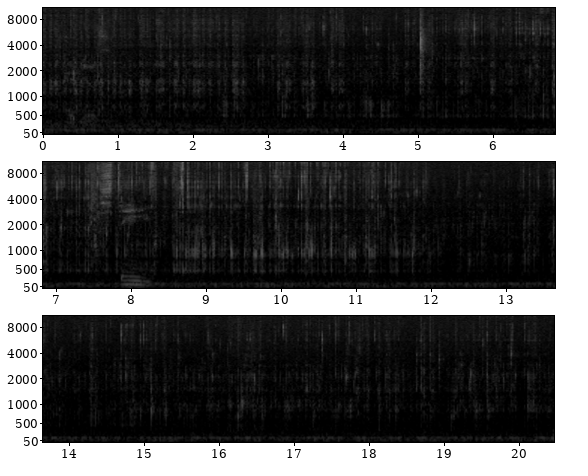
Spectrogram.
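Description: Single-serve pod coffee brewer dispensing a thin stream of coffee into a stainless steel mug, the liquid trickling and splashing into the filling cup over a steady low hum.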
